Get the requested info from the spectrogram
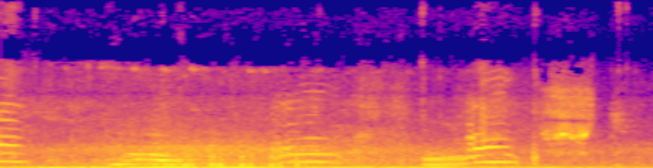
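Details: Homeless cats fed daily on a Moroccan street, a ginger female playing with a friend: a run of clear meows, some rising then falling, grouped early and again near the end, over a constant low traffic-like hum.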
